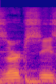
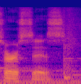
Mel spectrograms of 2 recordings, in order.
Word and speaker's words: Xerxes: direct ancestor of King sources and it's not pronounced Xerxes it's pronounced sources so there you go so King sources was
